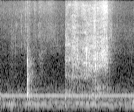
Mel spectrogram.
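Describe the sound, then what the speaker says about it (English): Soft scraping strokes of dhokla batter being gently folded with fruit salt in a mug, faint and close, with a slightly louder rustling pass in the middle. "Just fold the batter."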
